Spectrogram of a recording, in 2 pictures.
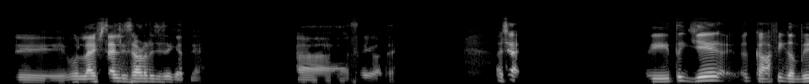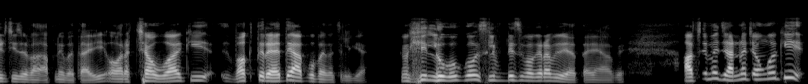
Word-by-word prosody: जी, 100 -3 -11
वो 125 - -8
lifestyle 135 +4 +4
disorder 140 0 0
जिसे 130 0 -8
कहते - - -11
हैं। - - -22 1.0
हाँ, 95 -4 -9
सही - - -14
बात - - -16
है। - - -21 1.0
अच्छा। - - +1 1.3
वी 135 0 -2
तो - - -2 0.2
ये 185 +2 +6
अ, 165 - -14
काफ़ी 135 +5 -2
गंभीर 140 +1 -2
चीज़ 130 -2 -7
अब 115 - -5
आपने 110 +2 -8
बताई 100 +4 -6
और 125 -1 -1
अच्छा 160 +6 +2
हुआ 150 +1 +4
कि 190 -1 -4 0.3
वक़्त 170 +3 +2
रहते 155 +6 +7
आपको 155 -2 0
पता 110 -1 -7
चल 95 - -19
गया, 90 0 -17 0.4
क्योंकि 160 +7 0
लोगों 190 0 +5
को 215 +1 +3
स्लिप 190 -1 -6
डिस्क 195 -1 -1
वग़ैरह 170 -1 +1
भी 160 - -6
हो - - 0
जाता 105 0 -5
है 110 - -10
यहाँ 100 -1 -13
पे। 105 - -20 0.6
आपसे 175 +10 +4
मैं 275 +1 -2
जानना 210 +4 +3
चाहूँगा 250 +5 -1
कि 315 - +3
140 Hz, 180 wpm, -23 LUFS, 110-175 Hz, 1.3 s, रहते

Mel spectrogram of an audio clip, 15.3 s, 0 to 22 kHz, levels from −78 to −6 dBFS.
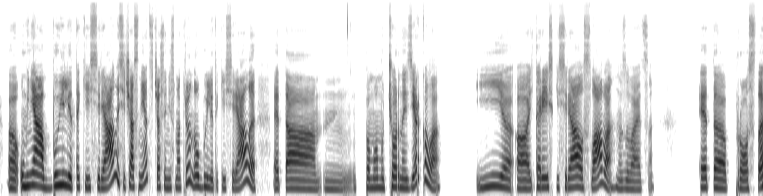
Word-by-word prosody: А 185 -2 +1
у 220 - +1
меня 225 -1 +7
были 225 +4 +2
такие 195 -1 -5
сериалы. 190 - +2
Сейчас 210 -3 0
нет, 215 +2 -3
сейчас 195 +1 -4
я - - -3
не 185 - -5
смотрю, 190 - -4
но 220 -4 0
были 195 -3 -3
такие 180 +1 -11
сериалы, 180 - +1 0.3
это, 175 0 -3
а, 170 -2 +3
м, 160 -1 -11 0.2
по-моему, 190 0 -2
"Черное 200 -3 0
зеркало" 205 - -1 0.7
и, 215 +3 -3 0.2
а, 175 -1 +2
корейский 195 0 -1
сериал 195 +1 +3
"Слава" 190 +2 +1
называется. 165 -2 -7 0.9
Это 190 -3 +1
просто, 175 -1 +1
190 Hz, 120 wpm, -22 LUFS, 175-210 Hz, 0.9 s, меня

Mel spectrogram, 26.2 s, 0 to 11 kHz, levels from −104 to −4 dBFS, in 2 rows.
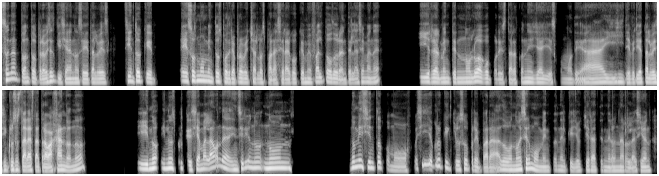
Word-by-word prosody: suena 200 +3 +1
tonto, 120 -3 -1
pero 95 +1 -2
a - - +1
veces, 140 +6 +1
quisiera, 100 -3 -1
no 105 0 0
sé, 100 -1 0
tal 105 +2 -2
vez, 105 0 0 0.3
siento 140 -1 +2
que 120 -4 0 0.5
esos 140 +1 +2
momentos 140 -4 +2
podría 105 -3 +2
aprovecharlos 105 -1 -2
para 90 0 -2
hacer 95 +2 -3
algo 95 +1 -1
que 100 - -3
me 105 -1 -1
faltó 120 +2 0
durante 95 -4 -1
la 100 +2 -4
semana, 115 +2 -3 0.8
y 125 -1 +1
realmente 115 -1 +1
no 110 +1 0
lo 130 +3 +4
hago 110 -3 +1
por 95 0 -14
estar 90 0 -5
con 110 +1 -3
ella, 105 -1 0
y 95 -3 -2
es 95 +4 -6
como 100 -2 -9
de: - - -5
"Ay, 110 +2 0
debería, 100 +1 0
tal 110 +1 0
vez, 110 +1 +2
incluso, 120 +2 +1
estar 105 -2 +4
hasta 110 -2 +4
trabajando", 100 +4 +4
¿no? 135 - 0 1.1
Y 145 -3 +3
no 165 +3 +6
y 155 - -2
no 165 +2 +5
es 155 - +2
porque 165 -8 -3
sea 130 +3 +2
mala 150 +6 +3
onda, 185 - +1
en 125 0 0
serio, 175 +9 0
no 180 0 +1
no 170 0 +4 1.2
no 185 - +2
me 210 +1 +3
siento 180 0 +1
como, 105 - -6
pues, 150 - -9
sí, 275 +2 -2
yo - - +1
creo 230 -3 -2
que, 190 -3 -4
incluso, 140 -2 -2
preparado, 95 - -1
o 120 - +2
no 125 +2 +3
es 135 - +1
el 155 - +5
momento 105 -5 -1
en 115 - -9
el 105 -3 -5
que 95 - -7
yo 95 +1 -5
quiera 105 -1 -2
tener 100 -1 -5
una 100 0 -2
relación, 95 +3 -3
115 Hz, 190 wpm, -23 LUFS, 100-140 Hz, 1.2 s, no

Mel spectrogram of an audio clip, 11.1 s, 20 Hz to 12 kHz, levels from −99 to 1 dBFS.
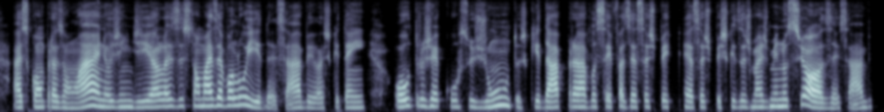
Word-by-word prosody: as 175 0 0
compras 180 -1 -1
online, 185 +6 +5
hoje 185 0 -4
em 185 0 -4
dia, 180 +1 -1
elas 195 +2 0
estão 210 0 -3
mais 215 +2 +5
evoluídas, 225 - 0
sabe, 165 +2 -2
eu 155 - -8
acho 155 0 -8
que - - -12
tem 170 0 -5 0.4
outros 200 +1 0
recursos 190 -2 -5
juntos 210 +6 -2
que 185 - -5
dá 175 0 +5
para 185 +1 +1
você 185 0 -3
fazer 180 +1 -4
essas 185 +1 -4
pe 180 -1 -7
essas 175 -1 -4
pesquisas 185 0 -7
mais 180 0 -3
minuciosas, 195 - +4
sabe? 170 +4 -4
185 Hz, 165 wpm, -25 LUFS, 175-200 Hz, 0.4 s, online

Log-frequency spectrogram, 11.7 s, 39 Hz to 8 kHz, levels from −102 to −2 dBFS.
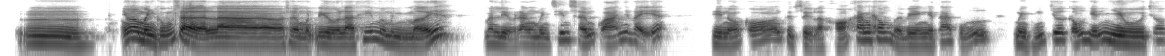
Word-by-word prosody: Ừm, 130 -4 -2 0.3
nhưng - - +2
mà 205 - +8
mình 160 -6 +5
cũng 140 +4 -2
sợ 150 - +8
là 115 -2 +5
sợ - - +2
một 115 - -5
điều 120 -2 0
là 115 -1 +3
khi 200 - -6
mà 185 -6 -3
mình 120 -5 -4
mới - - +3
á, 250 - +1 0.4
mà 130 0 -7
liệu 125 -1 -4
rằng 120 -1 -5
mình 115 - -6
xin 180 +7 -6
sớm 185 -3 -3
quá 125 -3 -2
như 190 +1 -6
vậy - - -2
á, - - -4 0.5
thì 125 -2 -3
nó 115 +1 -3
có 145 -10 -3
thực - - -9
sự - - -7
là - - -5
khó 105 0 0
khăn 185 0 -1
không? 190 -1 -2
Bởi - - -3
vì 115 0 -3
người 110 -1 -5
ta 155 - -5
cũng - - -12 0.4
mình 125 - -2
cũng 115 - -7
chưa 185 0 +1
cống 135 +7 -2
hiến 160 +5 -2
nhiều 135 -5 +3
cho 180 0 -9
125 Hz, 240 wpm, -24 LUFS, 115-160 Hz, 0.5 s, mà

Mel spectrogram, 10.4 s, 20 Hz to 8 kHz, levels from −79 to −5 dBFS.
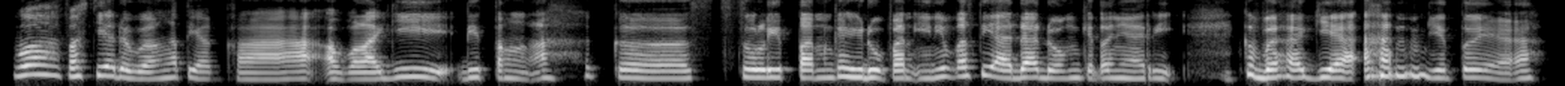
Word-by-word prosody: Wah, 305 +1 +3
pasti 270 +2 0
ada 250 -4 0
banget 205 +4 -3
ya, 205 - -3
Kak. 190 +2 -1
Apalagi 200 +5 0
di 225 +5 -3
tengah 215 -2 -4 0.4
kesulitan 225 +1 0
kehidupan 230 -3 +3
ini 235 +5 -3
pasti 275 +3 0
ada 230 +2 +5
dong 220 +1 -3
kita 215 -1 -3
nyari 210 -1 -5 0.4
kebahagiaan 240 +3 +2
gitu 225 0 -3
ya. 215 0 -4
225 Hz, 115 wpm, -23 LUFS, 210-245 Hz, 0.4 s, ada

